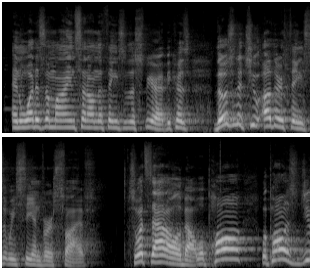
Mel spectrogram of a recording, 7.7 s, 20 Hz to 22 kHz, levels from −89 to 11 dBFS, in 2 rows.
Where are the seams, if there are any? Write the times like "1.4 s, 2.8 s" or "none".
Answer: none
